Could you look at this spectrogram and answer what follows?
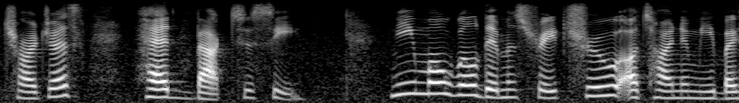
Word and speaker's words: N3MO: DAV and the California Maritime University are developing an autonomous boat called N3MO, or rather pronounced NEMO.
